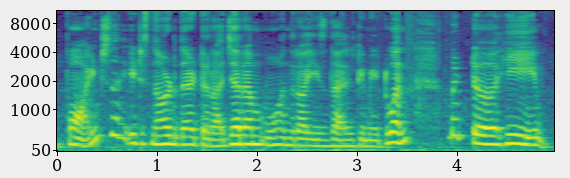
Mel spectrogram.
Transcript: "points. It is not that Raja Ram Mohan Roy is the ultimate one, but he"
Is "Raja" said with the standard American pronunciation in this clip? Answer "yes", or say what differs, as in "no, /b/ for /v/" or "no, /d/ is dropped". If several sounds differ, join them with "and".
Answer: yes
